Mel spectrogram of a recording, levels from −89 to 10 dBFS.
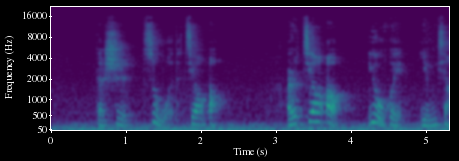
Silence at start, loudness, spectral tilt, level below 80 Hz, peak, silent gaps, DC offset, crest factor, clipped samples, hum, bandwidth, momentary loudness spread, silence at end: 0 s; -40 LUFS; -4 dB/octave; -50 dBFS; -22 dBFS; none; under 0.1%; 18 dB; under 0.1%; none; 16 kHz; 16 LU; 0 s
